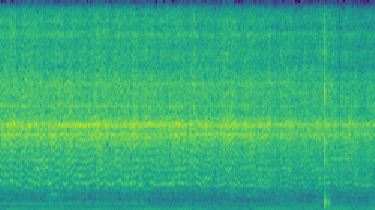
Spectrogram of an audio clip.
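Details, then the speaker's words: Ceiling fan hung on a screwdriver and powered up: steady high-pitched buzzing whine the whole time it runs, with no hum underneath. It is to be fixed without replacing the bearing. "मैं इसको supply में लगाता हूं तो देखिए यहां पर जैसे ही मैंने इसमें सप्लाई दी है तो ये इस तरह की इसके अंदर आवाें आ रही हैं।"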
